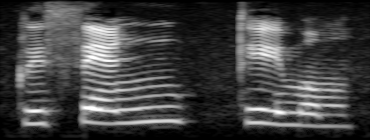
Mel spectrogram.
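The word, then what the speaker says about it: chrysanthemum: एम यू M Chris से मैं कहूंगी इसे क्रिसेंथमम क्रिसेंथमम क्रिसेंथमम क्रिसेंथमम क्रिसेंथमम एक गुलदाउदी का फ्लावर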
